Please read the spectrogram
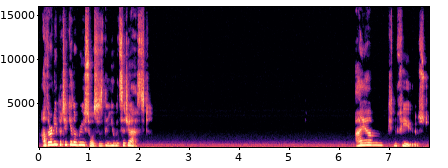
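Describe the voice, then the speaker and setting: Woman playing a formal, soft-husky alien spaceship captain. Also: a little high, lively intonation. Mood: curious, questioning. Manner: formal, measured, precise wording. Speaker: audio roleplay performer. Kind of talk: scripted comfort roleplay, intimate one-sided dialogue.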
